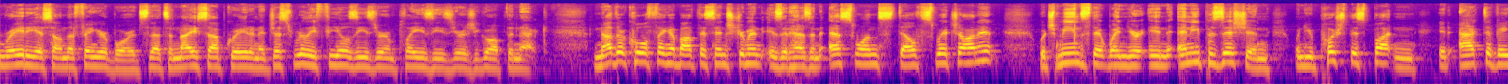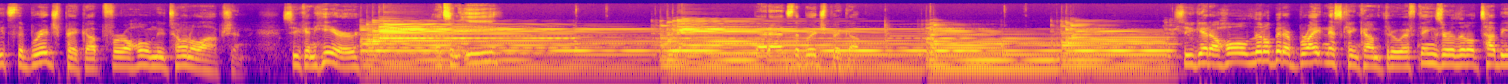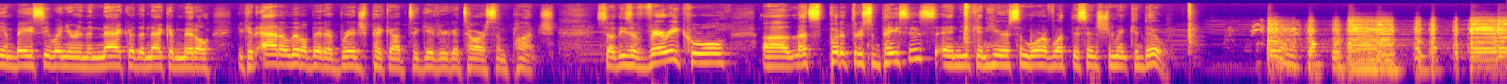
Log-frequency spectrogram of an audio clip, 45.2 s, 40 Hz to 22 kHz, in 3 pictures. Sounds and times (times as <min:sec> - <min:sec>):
Speech: 0:00.0 - 0:18.7, 0:19.4 - 0:20.1, 0:22.6 - 0:23.8, 0:26.9 - 0:41.9
Electric guitar: 0:18.7 - 0:26.9, 0:41.9 - 0:45.2.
